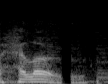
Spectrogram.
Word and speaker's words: Hallo: It looks like the English word hello, doesn't it? Uh it even sounds very similar. Just say the English word hello as in Halloween. That is very close to the German pronunciation.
